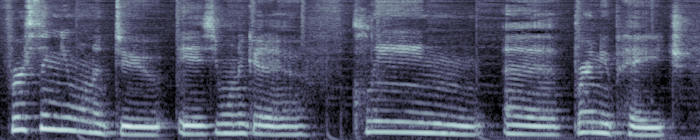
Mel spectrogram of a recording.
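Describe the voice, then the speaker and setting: Croaky woman host, very dark mellow tone, casual drawing tutor, faint music under. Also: mid-range voice, takes it slowly. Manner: chatty, repeats instructions with fillers. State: croaky, losing her voice.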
